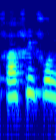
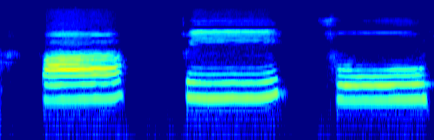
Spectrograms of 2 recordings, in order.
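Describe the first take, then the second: First: The syllables are said quickly and clipped short. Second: The syllables are said slowly and drawn out. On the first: The speaker calls it wrong. "ऐसे फ़ा-फ़ी-फ़ू नहीं पढ़ना" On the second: The speaker calls it right. "जल्दी नहीं पढ़ना, थोड़ा खींच कर पढ़ना है"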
